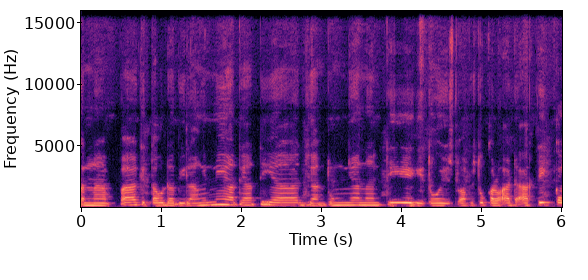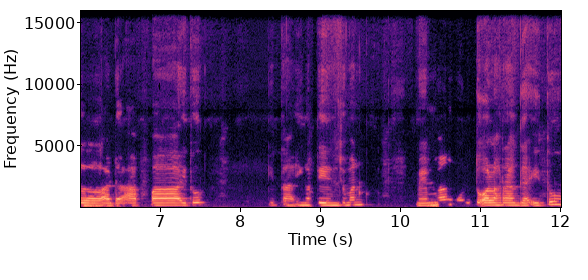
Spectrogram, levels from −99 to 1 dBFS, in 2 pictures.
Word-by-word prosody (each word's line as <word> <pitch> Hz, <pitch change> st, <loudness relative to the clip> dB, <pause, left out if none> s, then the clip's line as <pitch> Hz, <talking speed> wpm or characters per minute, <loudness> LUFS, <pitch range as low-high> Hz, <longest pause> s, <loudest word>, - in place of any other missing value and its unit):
kenapa 175 Hz, -1 st, -1 dB, 0.2 s
kita -, -, -4 dB
udah 175 Hz, -1 st, -2 dB
bilang 170 Hz, 0 st, -4 dB
ini 215 Hz, +2 st, 0 dB
hati-hati 205 Hz, +4 st, -5 dB, 0.2 s
ya, 195 Hz, -, -2 dB, 0.3 s
jantungnya 185 Hz, +2 st, -3 dB
nanti 185 Hz, +2 st, -3 dB, 0.4 s
gitu, 165 Hz, +1 st, -7 dB, 0.4 s
habis 170 Hz, 0 st, -6 dB
itu 190 Hz, -, -2 dB
kalau 175 Hz, -, +2 dB
ada 180 Hz, -, -5 dB
artikel, 195 Hz, +1 st, 0 dB, 0.3 s
ada 170 Hz, 0 st, +1 dB, 0.2 s
apa 180 Hz, +1 st, +3 dB, 0.3 s
itu, 180 Hz, +2 st, -4 dB, 0.9 s
kita 185 Hz, 0 st, -11 dB, 0.2 s
ingetin. 180 Hz, 0 st, +2 dB
Cuman 195 Hz, +2 st, -3 dB, 0.8 s
memang 180 Hz, +4 st, +1 dB, 0.2 s
untuk 370 Hz, -, -3 dB
olahraga 185 Hz, -1 st, +2 dB
itu 180 Hz, +5 st, -4 dB
185 Hz, 125 wpm, -22 LUFS, 175-190 Hz, 0.9 s, apa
